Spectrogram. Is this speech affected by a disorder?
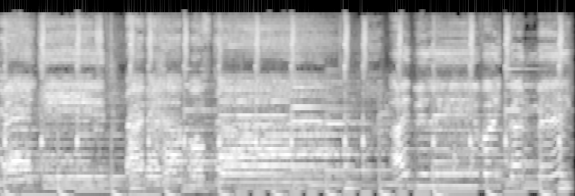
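No.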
